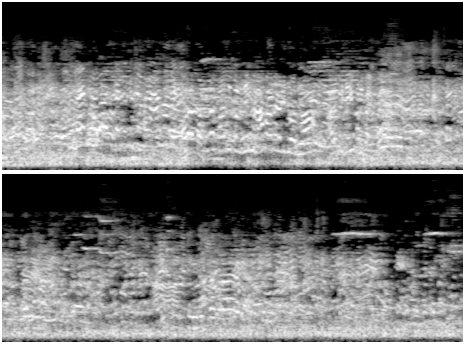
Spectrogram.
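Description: Many men talk over one another close by.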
